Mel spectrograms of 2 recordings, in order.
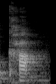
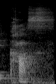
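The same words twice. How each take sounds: First: Plain open ka with no stop; ka said short with no held s. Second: Kas with the s held into a pause. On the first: Teacher showing the wrong way, short ka. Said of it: "instead of saying ka". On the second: Teacher showing the right way, kas with held s. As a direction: say kas, leaning on the s before a break. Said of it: "we say kas". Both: Shown as a demonstration.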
